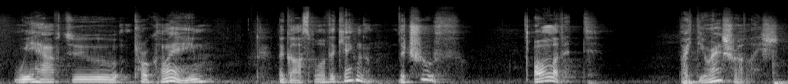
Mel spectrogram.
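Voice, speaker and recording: A man with vocal fry speaks at a moderate pace amid audible room echo. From Iran. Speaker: religious speaker. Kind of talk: lecture.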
